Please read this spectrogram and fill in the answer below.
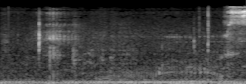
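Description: Low steady hum inside a stationary car's cabin, with a faint click about half a second in.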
